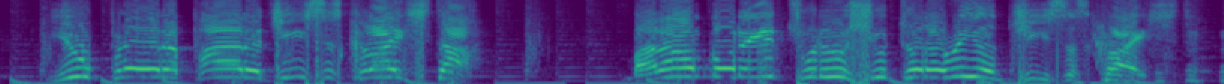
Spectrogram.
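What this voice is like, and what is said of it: Put-on Italian accent. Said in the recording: “he was an Italian man. So I got to do this in an Italian accent.”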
